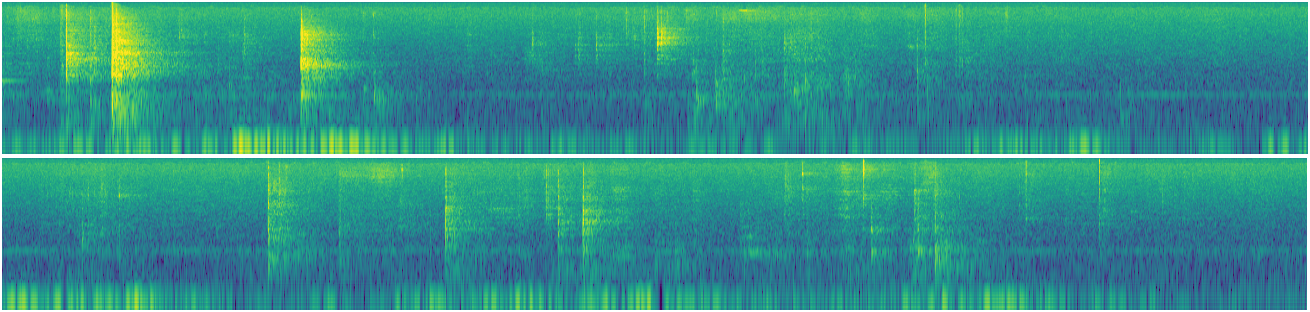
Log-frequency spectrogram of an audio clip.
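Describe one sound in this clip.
A cello plays softly in a large echoing hall.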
